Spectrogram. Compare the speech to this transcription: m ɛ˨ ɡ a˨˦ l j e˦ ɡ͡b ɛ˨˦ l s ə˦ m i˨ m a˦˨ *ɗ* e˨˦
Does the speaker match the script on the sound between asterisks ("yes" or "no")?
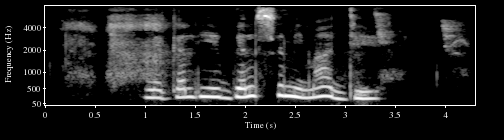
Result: no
